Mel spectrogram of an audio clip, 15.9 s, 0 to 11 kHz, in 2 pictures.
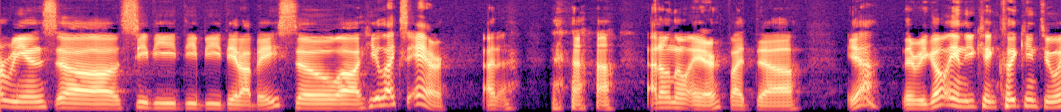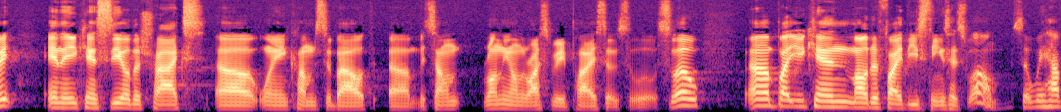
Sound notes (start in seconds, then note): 4.2 laughs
